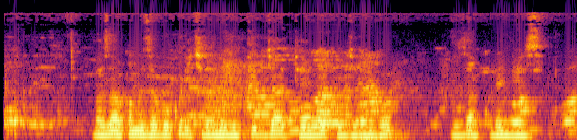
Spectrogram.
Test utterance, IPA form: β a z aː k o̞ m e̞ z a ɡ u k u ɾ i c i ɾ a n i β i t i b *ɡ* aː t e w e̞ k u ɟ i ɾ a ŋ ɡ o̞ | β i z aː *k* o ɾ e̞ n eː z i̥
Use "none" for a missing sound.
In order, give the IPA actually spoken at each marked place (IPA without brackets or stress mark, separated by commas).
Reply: ɟ, k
